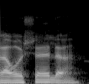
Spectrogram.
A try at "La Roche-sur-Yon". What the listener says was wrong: La Roche-sur-Yon. Non, t'as dit La Rochelle.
